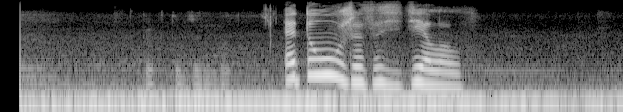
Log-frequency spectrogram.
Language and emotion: Russian, angry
